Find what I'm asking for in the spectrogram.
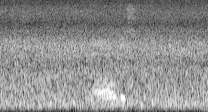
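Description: A waterfall on the Tyler's Fork River in Wisconsin gives a steady, full-bodied rush of falling water that fills the whole stretch, with a brief voice speaking faintly over it.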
